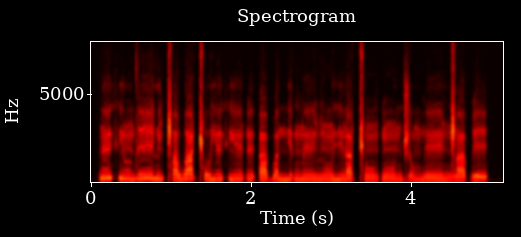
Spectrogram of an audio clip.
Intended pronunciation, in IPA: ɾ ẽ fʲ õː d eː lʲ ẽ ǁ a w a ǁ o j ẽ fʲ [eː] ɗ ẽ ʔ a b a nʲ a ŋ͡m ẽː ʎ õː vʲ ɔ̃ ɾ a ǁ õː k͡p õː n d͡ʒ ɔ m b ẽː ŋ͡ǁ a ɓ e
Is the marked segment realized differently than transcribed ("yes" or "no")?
yes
